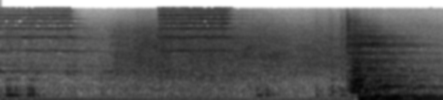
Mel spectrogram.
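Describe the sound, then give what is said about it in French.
A bright, high-pitched electric ring sounds in two bursts with a short gap, like an old telephone bell, from a telephone in a station master's office at a railway station, followed by a louder low rumble near the end. “Au même moment, dans le bureau du chef de gare, le téléphone se met à sonner.”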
